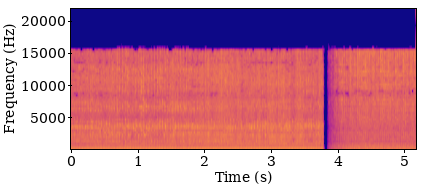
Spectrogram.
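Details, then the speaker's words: Farmall M tractor idling normally after a short drive, with a double fuel-filter setup; an earlier shutdown was blamed on faulty wiring: even low thumping idle, steady and smooth with no misses, then a brief cut and return. "I don't know, sitting here idling."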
